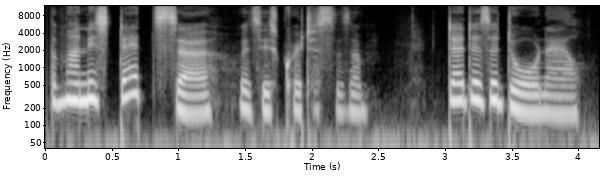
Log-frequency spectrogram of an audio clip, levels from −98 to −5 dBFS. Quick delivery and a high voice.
No: average, 190 wpm; high, 210 Hz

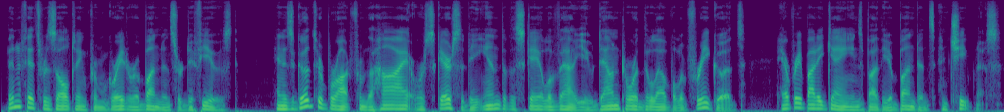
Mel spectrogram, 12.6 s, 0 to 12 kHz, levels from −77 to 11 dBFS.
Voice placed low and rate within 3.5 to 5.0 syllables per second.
No: very low, 95 Hz; 5.6 syllables/s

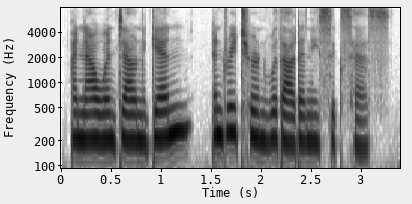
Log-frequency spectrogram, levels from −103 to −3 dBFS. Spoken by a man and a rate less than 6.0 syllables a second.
No: female; 5.5 syllables/s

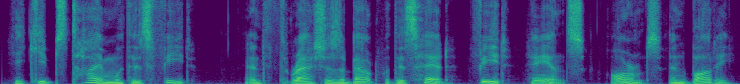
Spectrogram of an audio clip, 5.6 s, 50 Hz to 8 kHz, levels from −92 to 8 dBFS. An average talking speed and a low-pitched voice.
Yes: average, 185 wpm; low, 125 Hz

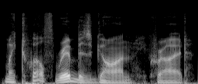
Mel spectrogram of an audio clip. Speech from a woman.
No: male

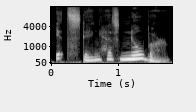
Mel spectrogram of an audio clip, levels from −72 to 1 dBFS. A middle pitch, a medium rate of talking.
Yes: medium, 150 Hz; average, 165 wpm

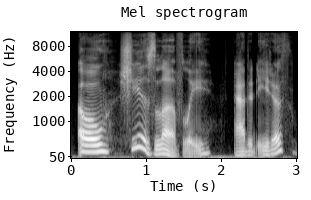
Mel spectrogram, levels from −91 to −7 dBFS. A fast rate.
No: slow, 120 wpm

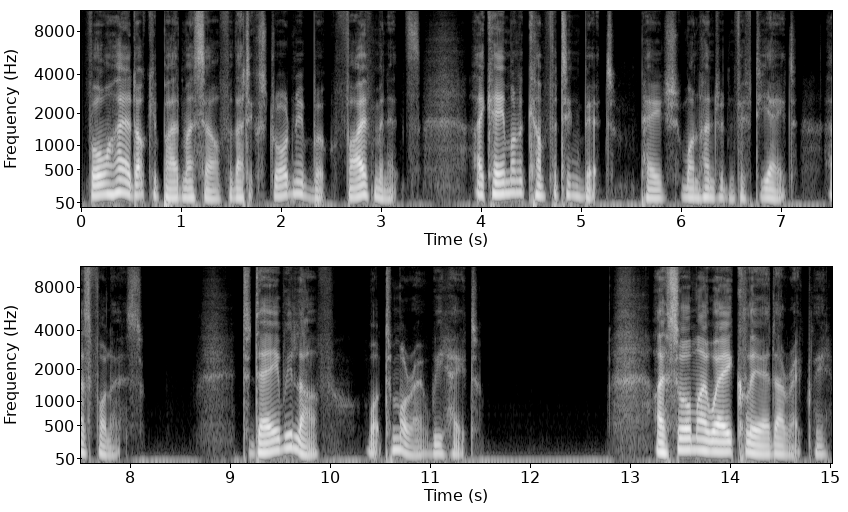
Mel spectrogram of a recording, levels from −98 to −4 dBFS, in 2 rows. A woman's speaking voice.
No: male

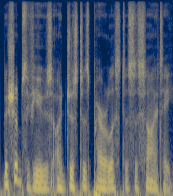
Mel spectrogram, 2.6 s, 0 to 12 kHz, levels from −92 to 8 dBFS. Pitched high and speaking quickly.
No: very low, 95 Hz; fast, 210 wpm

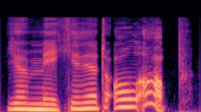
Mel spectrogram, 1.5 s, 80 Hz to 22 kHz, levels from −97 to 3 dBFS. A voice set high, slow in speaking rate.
No: high, 225 Hz; average, 200 wpm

